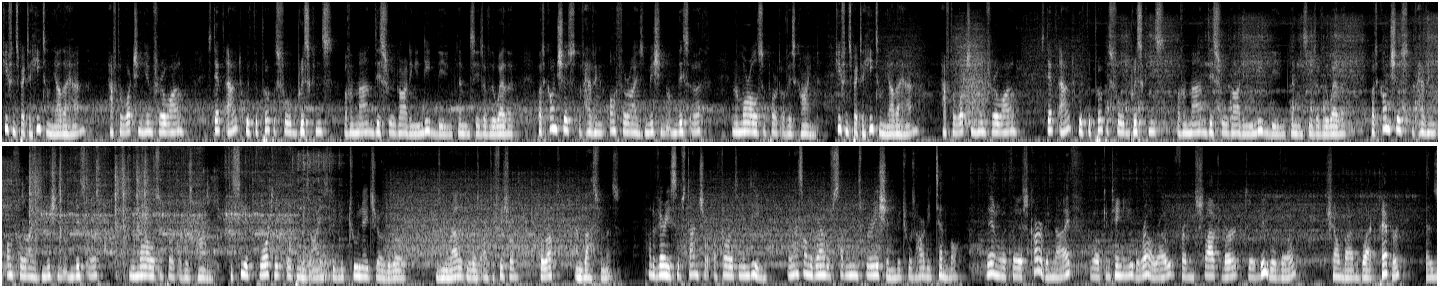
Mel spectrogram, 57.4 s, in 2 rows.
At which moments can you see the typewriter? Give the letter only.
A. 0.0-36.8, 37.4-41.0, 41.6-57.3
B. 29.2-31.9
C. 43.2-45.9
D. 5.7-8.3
B.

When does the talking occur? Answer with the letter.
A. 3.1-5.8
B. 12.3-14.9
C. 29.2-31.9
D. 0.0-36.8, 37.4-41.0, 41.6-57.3
D.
